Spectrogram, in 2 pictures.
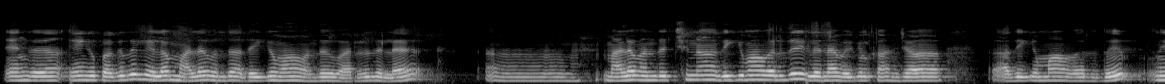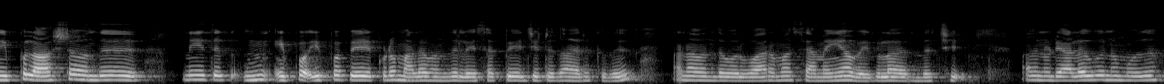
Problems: none marked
